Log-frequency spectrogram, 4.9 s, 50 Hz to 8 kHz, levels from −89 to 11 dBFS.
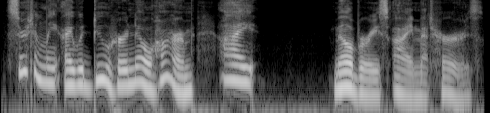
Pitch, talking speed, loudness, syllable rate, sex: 165 Hz, 135 wpm, -17 LUFS, 4.4 syllables/s, male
